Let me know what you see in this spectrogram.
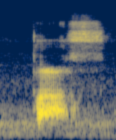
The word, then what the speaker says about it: paz: Descansa en paz, right? Paz. Path. That's how you say it with Spanish. Path with a Z in Spanish. That's how you do it.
